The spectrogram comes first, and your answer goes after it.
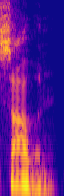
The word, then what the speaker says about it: Samhain: which is spelt Samhain, Samhain, but it's pronounced Samhain.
